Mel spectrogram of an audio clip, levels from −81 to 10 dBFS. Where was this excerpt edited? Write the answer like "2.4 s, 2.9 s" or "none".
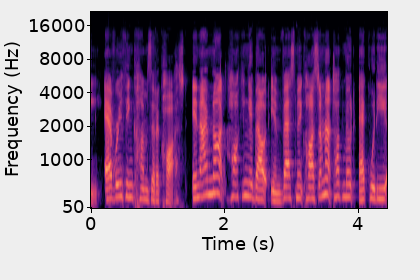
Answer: none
